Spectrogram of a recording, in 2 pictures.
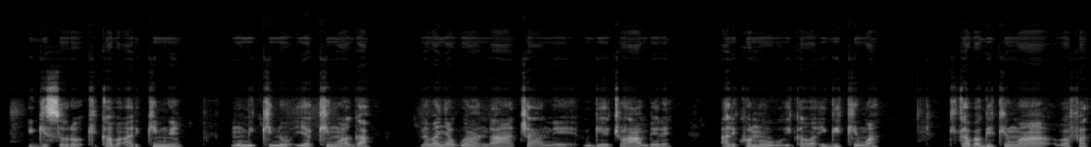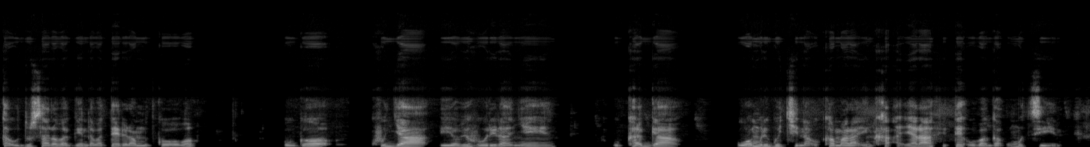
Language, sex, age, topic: Kinyarwanda, male, 18-24, government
